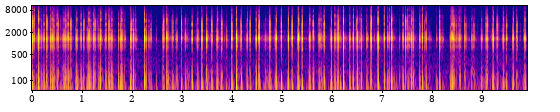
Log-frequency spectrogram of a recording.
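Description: Fingertips and nails rapidly tap and scratch the grained surface of a small, light-coloured wooden block or box held in both hands. The result is a dense, steady stream of quick, dry clicks with a soft low thump and a faint ringing tone around 1.4 kHz, continuing without pause for the whole clip.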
